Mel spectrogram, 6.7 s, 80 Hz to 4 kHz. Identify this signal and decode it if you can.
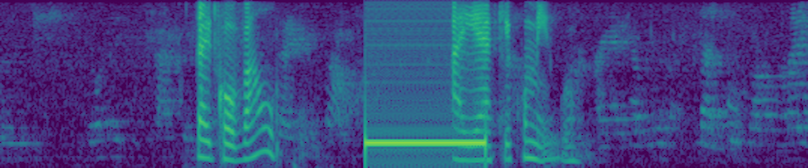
Ringback tone (Europe, 425 Hz), with speech.
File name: out- -2001- - - .10180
